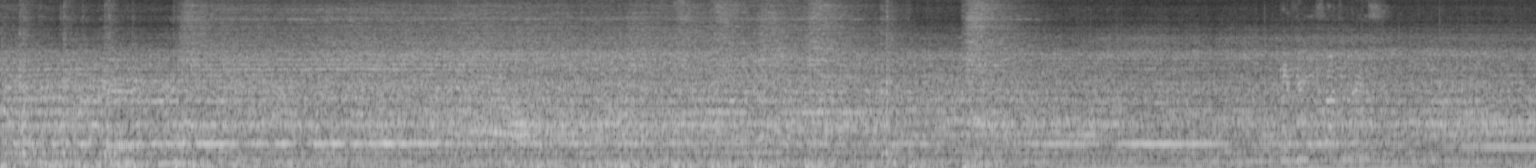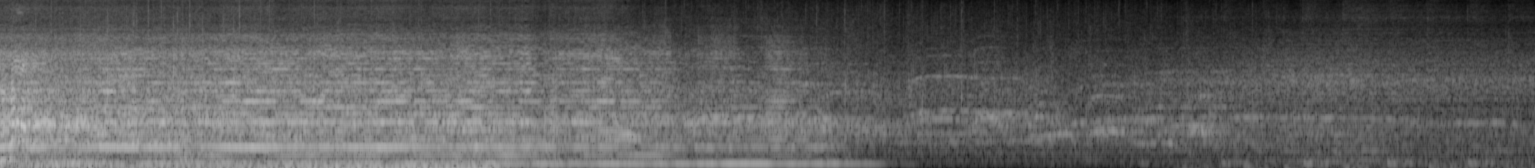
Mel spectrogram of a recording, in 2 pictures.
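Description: Live rock band ending its last song in a wash of held guitar feedback and amplifier drone, with a deep low hum through the middle. The instruments are left ringing and the sound dies away over the last several seconds to a faint wavering ring.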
